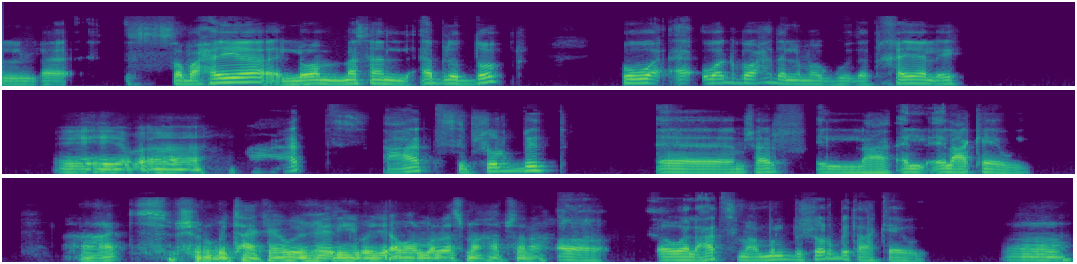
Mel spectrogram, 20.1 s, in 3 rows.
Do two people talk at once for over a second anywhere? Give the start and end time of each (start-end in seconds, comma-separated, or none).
none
